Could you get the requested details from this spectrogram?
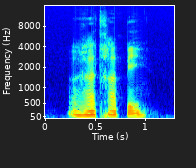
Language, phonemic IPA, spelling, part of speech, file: French, /ʁa.tʁa.pe/, rattraper, verb, Fr-rattraper.ogg
- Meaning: 1. to get back (something which is lost) 2. to catch up (with) (arrive at the same level as) 3. to catch (e.g. an elevator)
